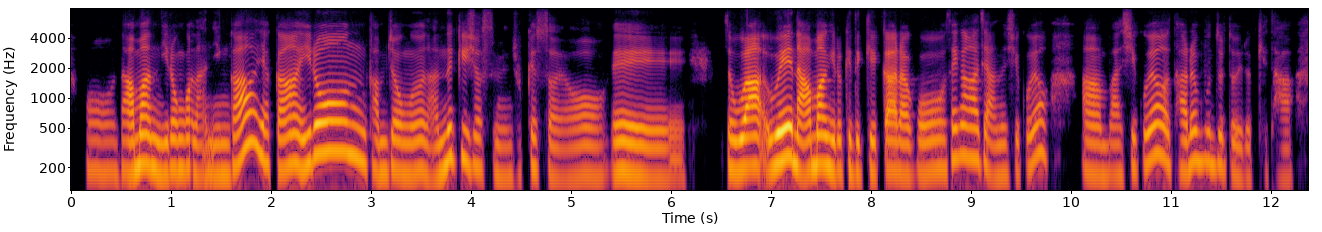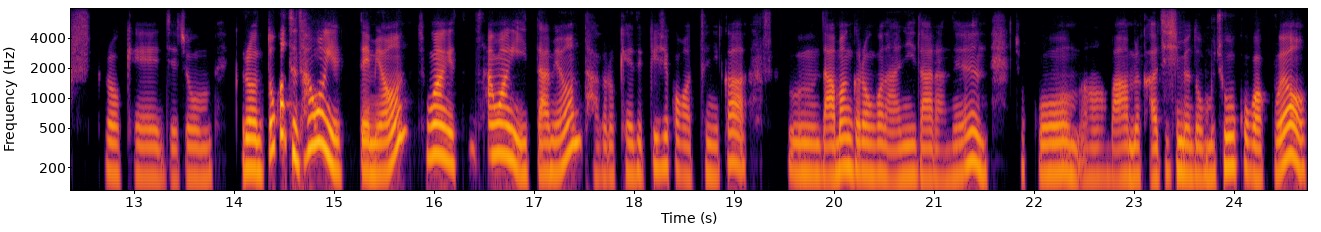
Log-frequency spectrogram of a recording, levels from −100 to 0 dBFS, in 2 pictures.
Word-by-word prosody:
‘어 185 -1 -9
나만 190 +1 +3
이런 190 +2 0
건 195 -3 -2
아닌가?‘ 175 - +2
약간 210 -2 +2
이런 280 0 +5
감정은 180 -1 -2
안 170 +3 -3
느끼셨으면 205 -9 -3
좋겠어요. 165 -1 -8
네. 165 - 0 0.4
그래서 190 - 0
와 205 +1 +8
‘왜 230 +6 +11
나만 200 +1 +5
이렇게 185 +1 -2
느낄까.‘라고 180 +1 -1
생각하지 250 -2 0
않으시고요 185 - -5 0.3
아 175 -1 -2
마시고요. 200 - -2
다른 220 +5 -2
분들도 210 -6 -6
이렇게 160 +2 -14
다 155 0 -13 0.5
그렇게 170 -2 -7
이제 155 0 -13
좀 160 0 -9 0.2
그런 195 -2 +2
똑같은 300 - +3
상황일 305 - +4 0.2
때면 180 - +1
상황이 260 -4 +3 0.3
상황이 275 -8 +2
있다면 190 - -2
다 165 - -15
그렇게 170 +1 -9
느끼실 200 +3 -7
것 190 - -9
같으니까 175 +6 -7 0.4
음 175 -1 -4
‘나만 185 +4 -1
그런 180 -2 -3
건 175 -1 -5
아니다.‘라는 165 +5 -5 0.5
쪼끔 175 -1 -3
어 160 0 -12
마음을 160 +1 -5
가지시면 170 +2 -5
너무 165 0 -6
좋을 205 +3 0
것 190 -3 -7
같고요. 195 +7 +1
180 Hz, 320 characters per minute, -23 LUFS, 170-210 Hz, 0.5 s, 왜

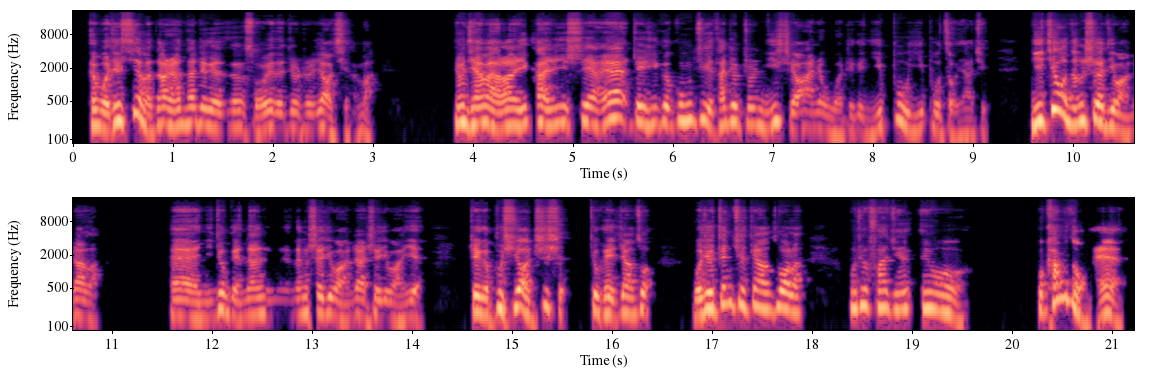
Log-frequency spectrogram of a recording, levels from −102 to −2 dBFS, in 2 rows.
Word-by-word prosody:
哎， 175 - +2
我 155 -4 +4
就 220 +1 +5
信 280 +5 +1
了， - - 0
当 195 +1 0
然 180 +1 -1
他 195 0 -1
这 195 -1 -2
个 165 0 -4
所 135 +1 -7
谓 160 +3 -1
的 155 -1 -5
就 160 0 -9
是 150 +1 -10
要 165 -5 -3
钱 115 +1 -10
嘛， 125 -5 -14 0.8
用 205 +1 +4
钱 190 +2 +2
买 180 -5 +2
了 180 +2 +2
一 190 - 0
看 205 -3 0
一 200 - -3
试 190 +4 -3
验， 195 -3 +1
唉， 245 +7 +2
这 210 - +3
一 190 +2 -5
个 200 -1 +1
工 220 +3 +2
具， 215 -5 -1
他 175 - -5
就 210 -1 +1
说 190 +2 -6
你 180 +3 -2
只 215 -7 -5
要 150 - -1
按 160 0 -8
照 155 - -10
我 120 -4 -11
这 135 - -17
个 135 - -15
一 125 +7 -9
步 190 -2 -3
一 150 +2 -10
步 155 -5 -9
走 120 -4 -11
下 120 +1 -14
去， 115 - -17 0.4
你 205 +4 +7
就 355 +1 +8
能 215 0 +4
设 220 -1 +6
计 175 - +2
网 135 -6 -3
站 160 -1 -5
了。 140 - -15 0.7
唉， 155 -3 -2
你 140 +1 -14
就 205 +6 +1
给 160 -5 -5
他 165 +3 -5 0.3
能 170 +2 -5
设 175 0 -2
计 175 - -1
网 130 -5 -6
站、 160 -2 -5
设 160 - -5
计 150 - -9
网 130 -2 -10
页， 150 - -5 0.5
这 190 -2 +6
个 165 - +2
不 220 - +4
需 225 +4 0
要 235 - +6
知 240 - -3
识 420 - -6 0.2
就 195 - +4
可 175 0 0
以 - - -2
这 185 - -2
样 170 -1 -3
做， 200 -1 -1 0.4
我 160 - +3
就 210 +3 +7
真 260 +3 0
去 240 -1 +1
这 245 - -1
样 210 -2 +1
做 225 -1 +5
了， 185 -3 -1 0.4
我 215 - 0
就 240 0 +3
发 225 0 +1
觉， 205 +1 -2
哎 215 - +2
呦， 180 - 0 0.7
我 - - 0
看 - - +4
不 330 - +2
懂 130 - +2
唉， 170 -7 0
180 Hz, 295 characters per minute, -22 LUFS, 155-210 Hz, 0.8 s, 就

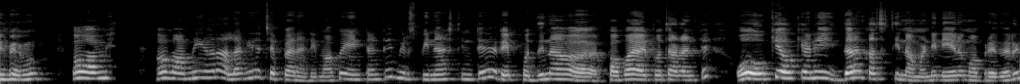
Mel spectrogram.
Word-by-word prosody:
తిన్నామండి 230 - +4
మేము. 225 +2 +1 0.4
మా 290 - +4
మమ్మీ 285 +2 +2 0.5
మా 285 - 0
మమ్మీగారలాగే 285 -1 -3 0.2
చెప్పారండి 205 -9 -3
మాకు. 185 +8 -6
ఏంటంటే 230 +3 -7
మీరు 270 -4 -4
స్పినాచ్ 230 0 -3
తింటే 240 +4 -3 0.2
రేపు 215 0 -1
పొద్దున 225 +4 -1 0.6
పపాయ్ 225 +3 +4
అయిపోతాడంటే 215 - -2 0.4
ఓహ్! 270 -1 +12
ఓకే. 250 +5 -1
ఓకే. 285 +1 -4
అని 300 - +1
ఇద్దరం 275 +9 +5
కలిసి 255 0 -2
తిన్నామండి 190 -4 -4
నేను 200 +2 0
మా 185 - -3
బ్రదరు. 185 +9 -1
230 Hz, 155 wpm, -23 LUFS, 210-265 Hz, 0.6 s, ఓహ్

